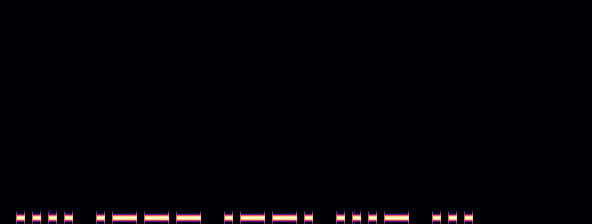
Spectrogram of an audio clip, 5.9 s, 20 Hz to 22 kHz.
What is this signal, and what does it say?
Morse code, heard as a keyed tone, about 15 wpm, 700 Hz. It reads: HJPVS
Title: Code Groups - 5 Letters - 15wpm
